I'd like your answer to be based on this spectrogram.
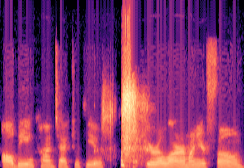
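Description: A single sharp, loud sneeze breaks in during a Zoom team call, wedged between stretches of close talking.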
